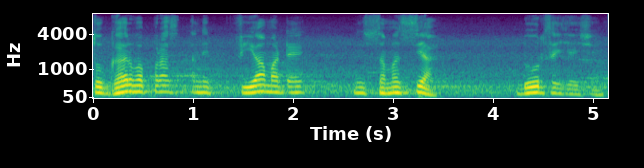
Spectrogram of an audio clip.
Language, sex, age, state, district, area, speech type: Gujarati, male, 30-45, Gujarat, Valsad, rural, spontaneous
